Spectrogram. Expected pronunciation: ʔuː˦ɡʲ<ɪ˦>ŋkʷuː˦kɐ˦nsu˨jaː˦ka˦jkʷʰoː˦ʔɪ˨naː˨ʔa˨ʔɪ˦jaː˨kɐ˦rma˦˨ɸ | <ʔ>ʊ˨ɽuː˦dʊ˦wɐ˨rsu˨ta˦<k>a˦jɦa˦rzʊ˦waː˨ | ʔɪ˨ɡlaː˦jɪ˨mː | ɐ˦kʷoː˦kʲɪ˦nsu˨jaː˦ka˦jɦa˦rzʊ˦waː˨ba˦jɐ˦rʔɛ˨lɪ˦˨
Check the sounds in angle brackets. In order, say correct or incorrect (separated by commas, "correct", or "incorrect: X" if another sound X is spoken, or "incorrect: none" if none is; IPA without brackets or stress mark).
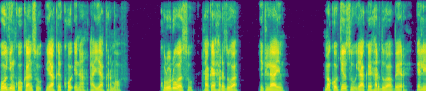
incorrect: ɪ˨, incorrect: k, correct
